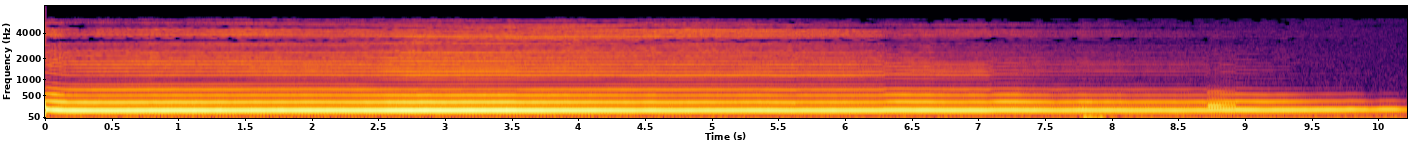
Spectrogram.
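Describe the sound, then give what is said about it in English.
As a breathing exercise, after a deep full inhale, a person hums one steady, low-pitched note for about ten seconds on a single exhaling breath. The tone stays even and fairly loud, then fades out at the end. “And not what humming means is you take a deep inhale, full breath, and then you go hum.”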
